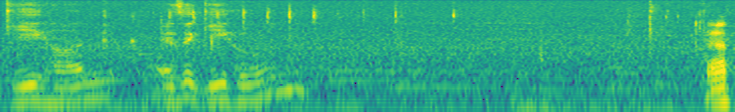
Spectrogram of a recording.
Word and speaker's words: Gi-hun: Okay, they always pronounce like Gihun.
